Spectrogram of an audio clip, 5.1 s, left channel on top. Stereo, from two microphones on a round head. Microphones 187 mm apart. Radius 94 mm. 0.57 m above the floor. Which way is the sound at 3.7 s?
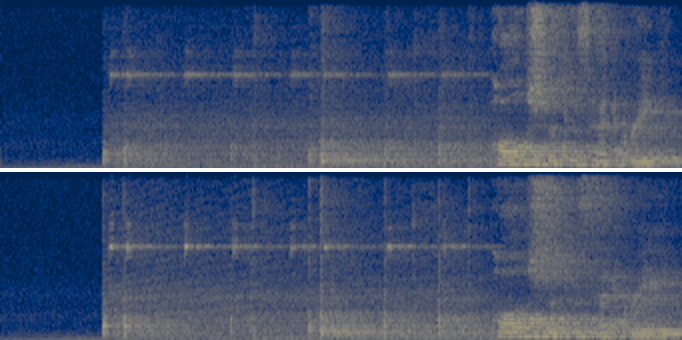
45° left (ahead or behind).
